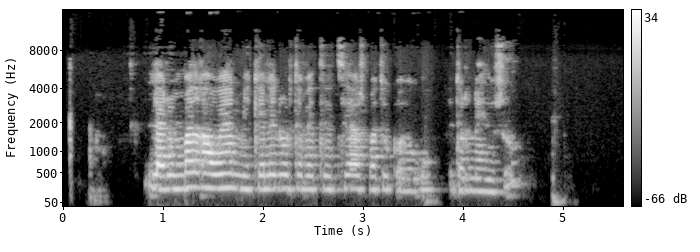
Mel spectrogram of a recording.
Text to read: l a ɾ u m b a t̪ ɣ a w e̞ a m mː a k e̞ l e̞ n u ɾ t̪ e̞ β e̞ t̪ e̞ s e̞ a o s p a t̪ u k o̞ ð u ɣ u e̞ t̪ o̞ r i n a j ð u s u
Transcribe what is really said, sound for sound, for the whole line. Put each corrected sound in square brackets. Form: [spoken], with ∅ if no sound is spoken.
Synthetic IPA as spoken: l a ɾ u m b a t̪ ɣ a w e̞ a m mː [i] k e̞ l e̞ n u ɾ t̪ e̞ β e̞ t̪ e̞ [t͡s] e̞ a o s p a t̪ u k o̞ ð u ɣ u e̞ t̪ o̞ r i n a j ð u s u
